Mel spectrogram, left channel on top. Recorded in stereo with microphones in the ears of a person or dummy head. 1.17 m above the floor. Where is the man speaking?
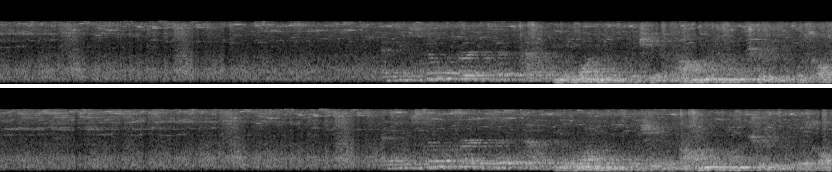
70° left (ahead or behind), 3 m.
